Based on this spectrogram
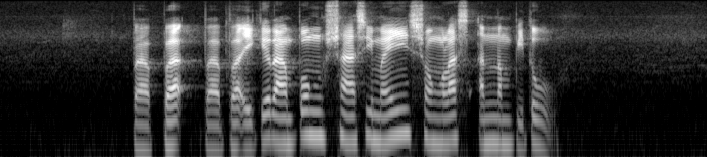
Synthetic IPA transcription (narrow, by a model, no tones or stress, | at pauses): b̥a̤b̥a̤ʔb̥a̤b̥a̤ʔikiɾampʊŋsasimaisɔŋlasənəmpit̪u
